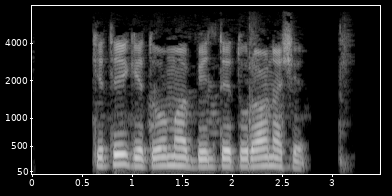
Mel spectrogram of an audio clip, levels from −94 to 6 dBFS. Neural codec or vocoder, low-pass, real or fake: none; 7.2 kHz; real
